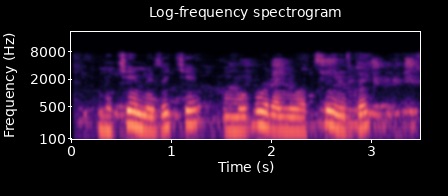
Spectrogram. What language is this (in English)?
Kinyarwanda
